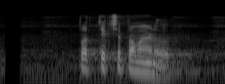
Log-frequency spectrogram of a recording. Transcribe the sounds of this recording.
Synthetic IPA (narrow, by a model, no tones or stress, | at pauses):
prʌt̪jʌkt͡ʃʰʌprʌmaɽ̃ɦo̰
